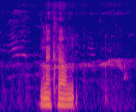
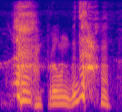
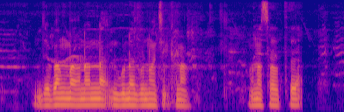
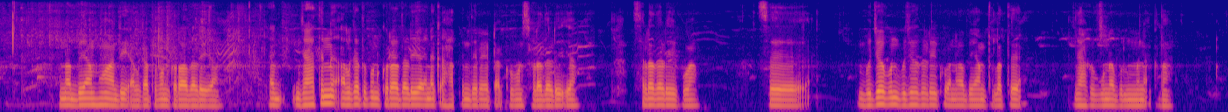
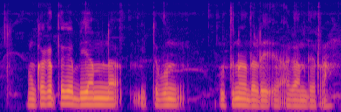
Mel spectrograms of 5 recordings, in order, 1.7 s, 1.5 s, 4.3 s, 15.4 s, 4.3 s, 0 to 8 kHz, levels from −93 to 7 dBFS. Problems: none marked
